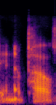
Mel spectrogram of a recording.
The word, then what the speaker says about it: Nepal: And also the fact that I knew I wanted to spend some more time in Nepal, or Nepal, depending on how you say it. – Yes. – Yeah, the locals say Nepal, so we'll go with Nepal for now.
